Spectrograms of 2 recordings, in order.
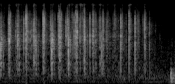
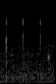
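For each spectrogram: First: paint jar with mixing ball rattling freely (paint mixed). Second: paint jar with thick, unmixed paint; mixing ball barely rattles.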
